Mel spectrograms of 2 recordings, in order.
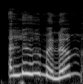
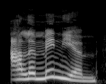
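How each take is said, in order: First: It is said with four syllables, the American way. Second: It is said with five syllables, the British way. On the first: "What's that?" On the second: "That's the name of the foil stuff"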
